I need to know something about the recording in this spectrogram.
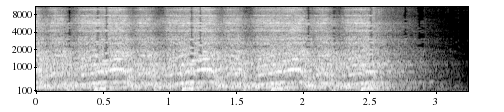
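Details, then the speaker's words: Toyota SDK4 skid steer diesel, rusted and frozen when bought, running from a temporary diesel tank with jumper to starter solenoid, injectors loosened to bleed; starter cranks about 2.5 turns a second with no firing: cranking no-start, no fuel reaching injectors. "Let's loosen the injectors and try to bleed it, see what happens."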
